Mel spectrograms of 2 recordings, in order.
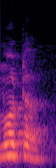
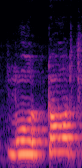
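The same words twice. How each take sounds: First: "मोटर" with a weak schwa ending and silent R; correct schwa ending. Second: "मोटो" ending on a strong, full O; wrong full-O ending. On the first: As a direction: let "मोटर" fall away on a light uh. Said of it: "बोलते हैं". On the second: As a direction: mispronounce "मोटो" with a clear final O. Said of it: "थोड़ी बोलते हैं हम". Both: Shown as a demonstration.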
